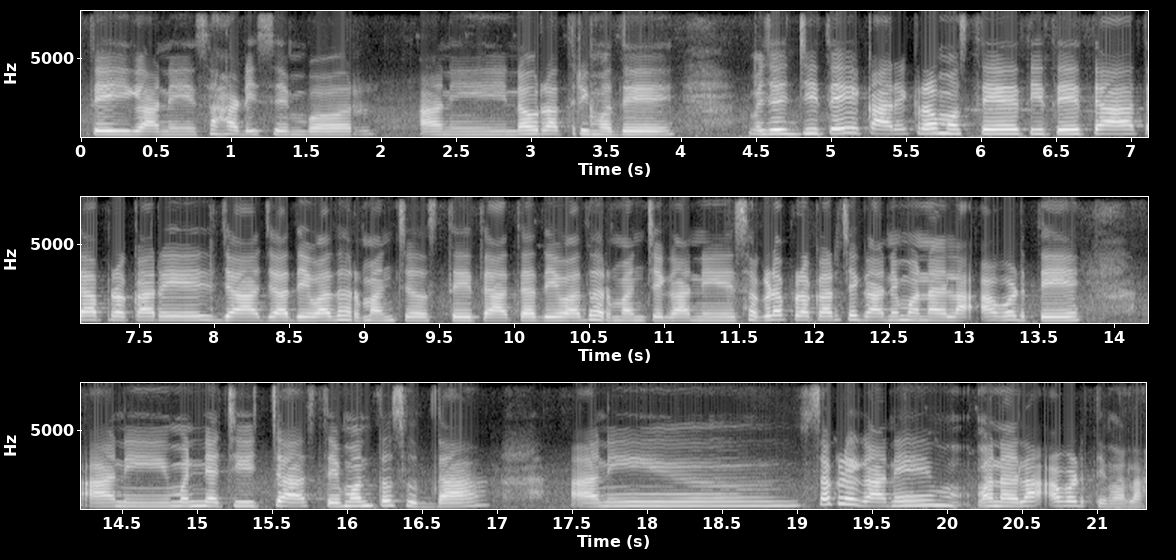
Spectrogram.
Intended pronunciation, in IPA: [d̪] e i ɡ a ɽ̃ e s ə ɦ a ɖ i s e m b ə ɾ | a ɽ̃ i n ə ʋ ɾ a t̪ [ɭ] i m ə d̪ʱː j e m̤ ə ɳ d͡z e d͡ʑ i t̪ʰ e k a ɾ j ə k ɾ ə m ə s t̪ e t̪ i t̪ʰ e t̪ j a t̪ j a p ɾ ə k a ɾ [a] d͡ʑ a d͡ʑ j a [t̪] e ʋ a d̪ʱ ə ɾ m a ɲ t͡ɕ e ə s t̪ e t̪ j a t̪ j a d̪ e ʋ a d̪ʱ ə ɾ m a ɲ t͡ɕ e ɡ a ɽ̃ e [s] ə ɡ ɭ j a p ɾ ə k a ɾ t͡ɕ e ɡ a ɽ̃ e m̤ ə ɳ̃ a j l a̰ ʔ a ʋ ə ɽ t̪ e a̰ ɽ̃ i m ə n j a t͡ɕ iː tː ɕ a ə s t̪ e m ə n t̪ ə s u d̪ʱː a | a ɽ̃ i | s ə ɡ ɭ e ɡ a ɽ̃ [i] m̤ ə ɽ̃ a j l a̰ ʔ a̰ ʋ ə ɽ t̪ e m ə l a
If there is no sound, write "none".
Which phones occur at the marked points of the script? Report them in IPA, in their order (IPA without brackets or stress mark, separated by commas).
t̪, ɾ, e, d̪, s, e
